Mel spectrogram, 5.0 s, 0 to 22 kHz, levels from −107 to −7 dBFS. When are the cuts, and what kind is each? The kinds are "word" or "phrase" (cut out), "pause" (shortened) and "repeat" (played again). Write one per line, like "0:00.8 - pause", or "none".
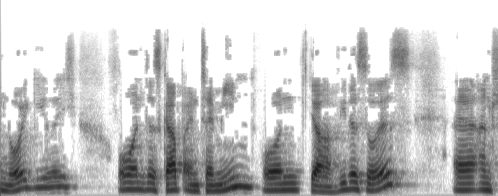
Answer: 0:03.0 - word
